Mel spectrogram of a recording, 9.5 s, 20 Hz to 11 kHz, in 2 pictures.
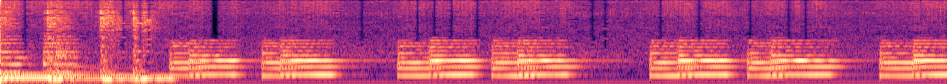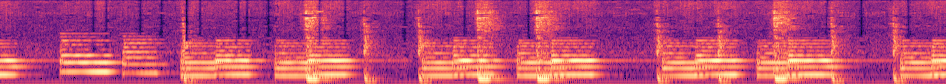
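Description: Electronic song built from Ableton Live Lite sample sounds, triggered live from a Novation Launchpad MK2: short pitched notes in a repeating melody, with a lower chord under the first second.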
